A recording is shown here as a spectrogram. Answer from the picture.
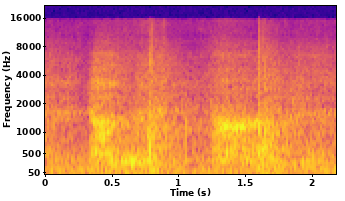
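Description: A man breathing hard from exertion: two forceful, breathy exhalations, one soon after the start and one past the middle, as he pushes through the last burpee of a one-minute all-out set.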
